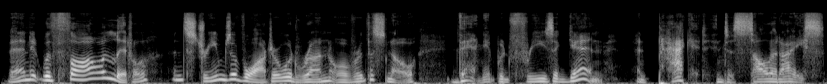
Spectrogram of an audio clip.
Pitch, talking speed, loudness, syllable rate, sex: 150 Hz, 190 wpm, -19 LUFS, 4.7 syllables/s, male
